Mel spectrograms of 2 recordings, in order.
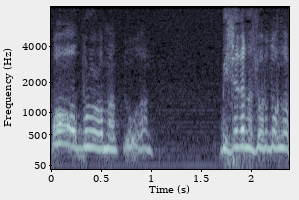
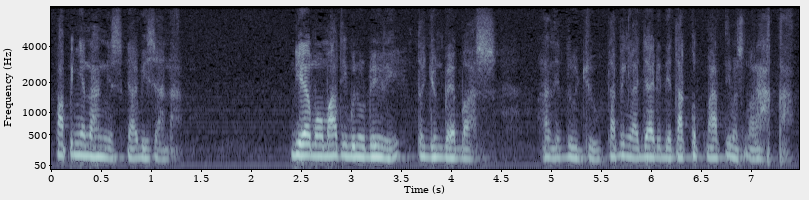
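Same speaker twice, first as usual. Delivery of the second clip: hushed sad retelling; 6 semitones lower than usual. Retold or imitated. Sudden drop to sad retelling.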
